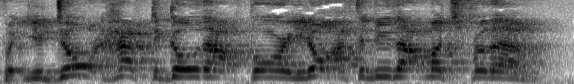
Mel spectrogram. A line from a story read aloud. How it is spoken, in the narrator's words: shouting, it says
